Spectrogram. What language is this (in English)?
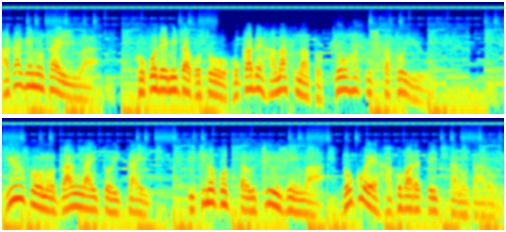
Japanese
